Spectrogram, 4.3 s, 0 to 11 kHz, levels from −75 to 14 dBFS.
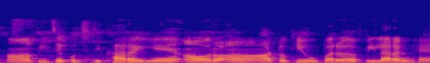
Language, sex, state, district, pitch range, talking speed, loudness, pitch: Hindi, female, Odisha, Malkangiri, 215-250 Hz, 195 wpm, -16 LUFS, 225 Hz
